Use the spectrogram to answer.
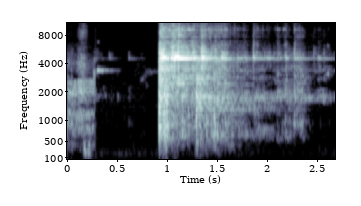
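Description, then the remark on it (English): A disc golf disc strikes basket chains outdoors on a hot, steamy day: a sudden bright metallic crash, followed by a shimmering, jingling rattle that slowly fades over a couple of seconds. “Bang the chains, yeah!”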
